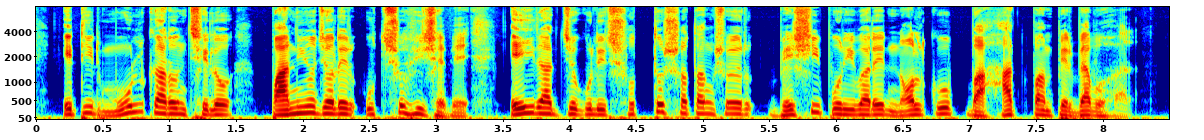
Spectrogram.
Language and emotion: Bengali, neutral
